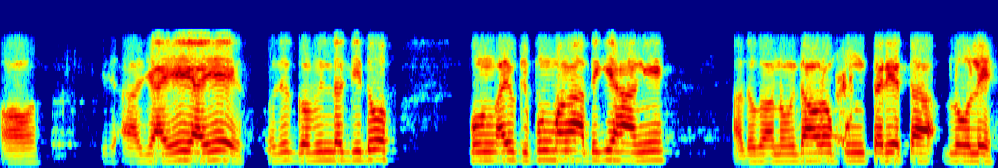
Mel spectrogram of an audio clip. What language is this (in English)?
Manipuri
